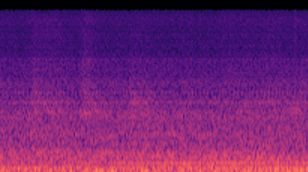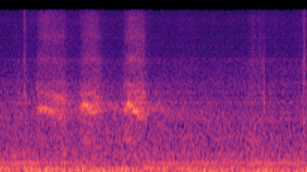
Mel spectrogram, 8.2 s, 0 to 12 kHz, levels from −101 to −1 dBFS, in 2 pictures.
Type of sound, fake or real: fake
